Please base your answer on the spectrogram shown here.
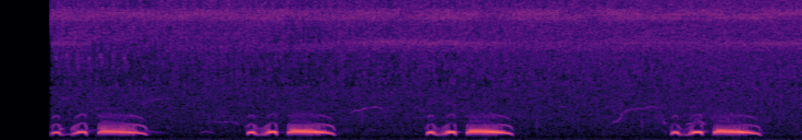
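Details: Spotted dove used as a decoy for trapping wild doves in Gia Lai, Vietnam: phrases of two short rising coos followed by a longer, rough, falling coo, repeated about every two seconds over a quiet background.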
